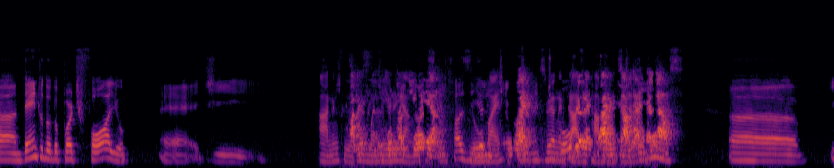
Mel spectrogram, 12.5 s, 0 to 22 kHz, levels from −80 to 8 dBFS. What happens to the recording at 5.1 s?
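Speech suppressed in double talk hits from 5.11 to 5.34 s: the voice dips sharply, by roughly 20 dB at its deepest, for about a fifth of a second. The likely cause is an echo canceller that couldn't tell its own talker from loudspeaker echo while both sides spoke, so it turned everything down.

An echo leak follows from 5.17 to 7.08 s: a delayed copy of the speech, trailing the original by 365 ms and roughly as loud as it, comes back. This likely happens because a speakerphone's canceller left part of what its microphone picked up.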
